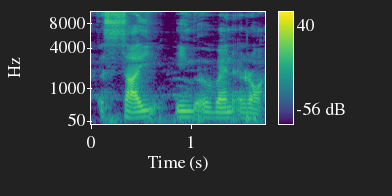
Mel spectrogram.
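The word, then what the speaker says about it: Tsai Ing-wen: ठीक है, नेक्स्ट है साई इंग वेन रे। ठीक है, ध्यान रखना जो टी है वो साइलेंट रहता है इसमें, तो साई इंग वेन रे जो है वो प्रेसिडेंट बनाए गए कहाँ के?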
